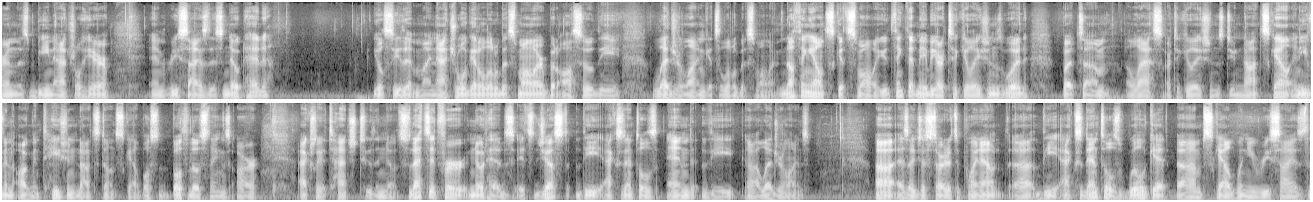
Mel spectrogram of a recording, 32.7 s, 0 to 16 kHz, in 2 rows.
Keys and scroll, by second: 4.2-5.0 typing, 9.6 super+z, 13.5-14.3 typing, 15.5-16.4 typing, 19.0 super+z, 30.2-31.0 typing.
